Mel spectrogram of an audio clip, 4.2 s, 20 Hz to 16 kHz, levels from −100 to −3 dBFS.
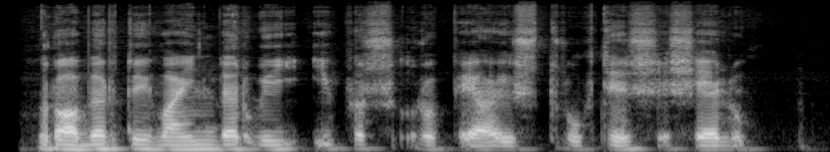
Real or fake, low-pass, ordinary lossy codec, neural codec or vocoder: fake; 14.4 kHz; Opus, 64 kbps; vocoder, 44.1 kHz, 128 mel bands, Pupu-Vocoder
